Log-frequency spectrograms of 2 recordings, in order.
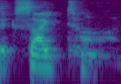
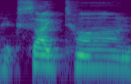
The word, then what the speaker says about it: exciton: uh and that's why it should be really pronounced exciton i like that better it also rhymes with phonon and uh photon exciton right they're all that's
